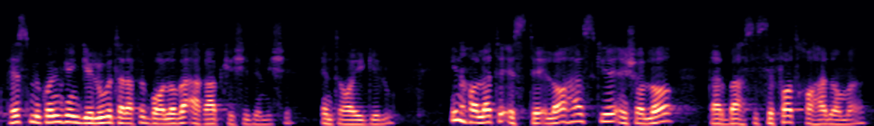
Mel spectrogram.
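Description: A man teaching how to pronounce Arabic letters for Quran recitation, explaining slowly and repeating drill sounds. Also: on the high side, mellow. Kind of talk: explanatory lesson on letter pronunciation.

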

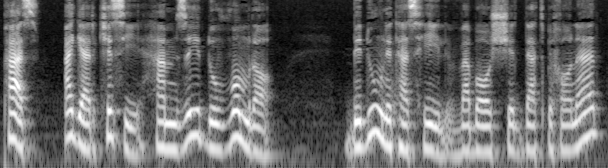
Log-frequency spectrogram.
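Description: A man's voice: mid-range voice, warm tone. A man teaching the rules of Quran recitation in a recorded lesson, explaining each rule step by step and repeating every example so listeners can practise.

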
